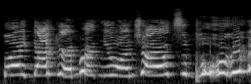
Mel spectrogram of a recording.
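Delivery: high shout breaking into laughter; indignant yelling. Real, not acted. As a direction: yell the threat, half laughing. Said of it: "screaming the way I am".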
